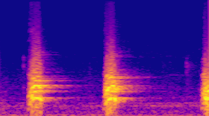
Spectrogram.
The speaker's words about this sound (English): That's when Chip began to bark.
